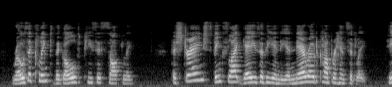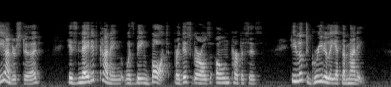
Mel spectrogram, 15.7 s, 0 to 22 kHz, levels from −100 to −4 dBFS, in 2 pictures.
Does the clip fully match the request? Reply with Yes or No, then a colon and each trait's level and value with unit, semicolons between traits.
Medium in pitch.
No: high, 215 Hz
